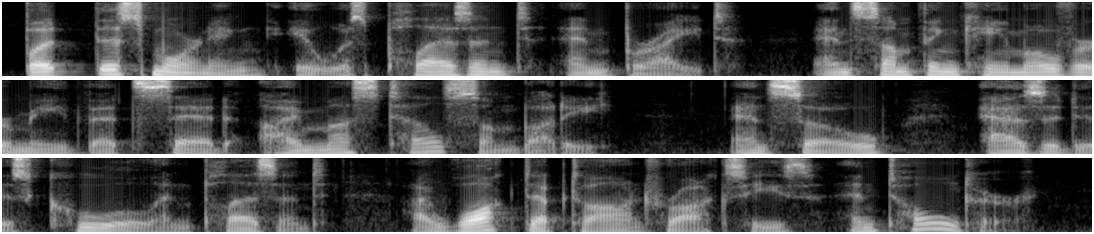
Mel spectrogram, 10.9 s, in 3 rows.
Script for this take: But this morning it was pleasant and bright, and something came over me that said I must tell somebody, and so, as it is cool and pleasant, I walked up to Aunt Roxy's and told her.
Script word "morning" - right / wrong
right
